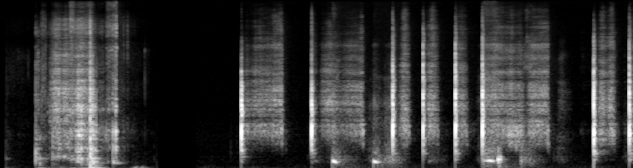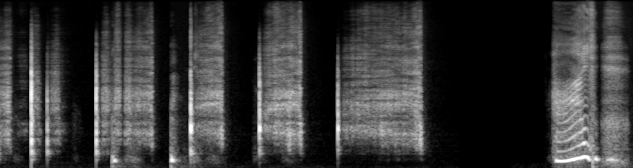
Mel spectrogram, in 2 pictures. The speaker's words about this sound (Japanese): 今のでわかったかな？答えはね、チョークアートだよ。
